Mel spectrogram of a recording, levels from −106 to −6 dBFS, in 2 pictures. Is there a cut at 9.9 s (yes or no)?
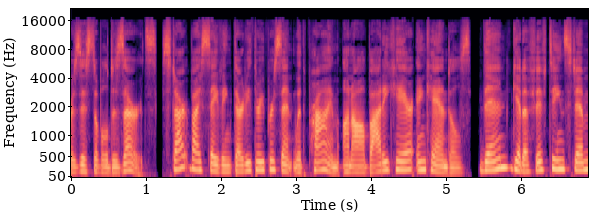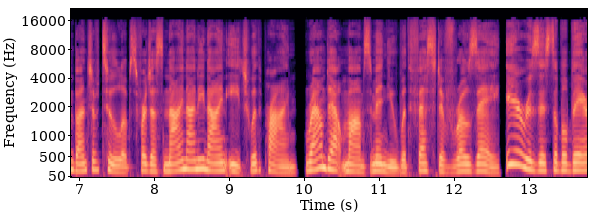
no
